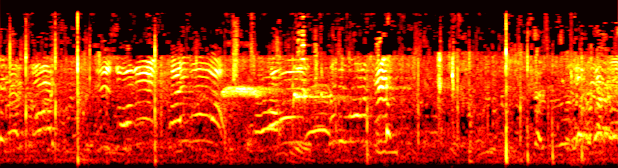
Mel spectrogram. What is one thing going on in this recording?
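A ball bounces on a hard court.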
